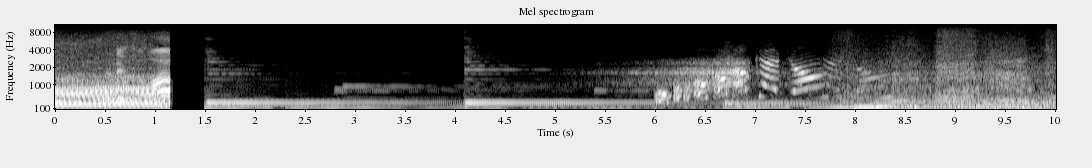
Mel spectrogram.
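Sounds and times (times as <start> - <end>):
car engine revving: 0.0 - 1.2, 5.4 - 10.0.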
